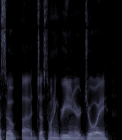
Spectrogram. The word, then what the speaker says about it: Joi: So Just One Ingredient, or Joy, it's spelled Joi.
